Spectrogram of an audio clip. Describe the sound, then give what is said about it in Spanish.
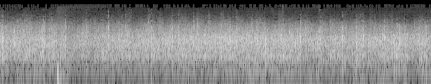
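Sustained audience applause at a political event honouring invited guests, a thick, even roar of many hands clapping that holds steady and loud throughout. “Quisiera, por favor, que le diéramos un aplauso a quienes nos acompañan”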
